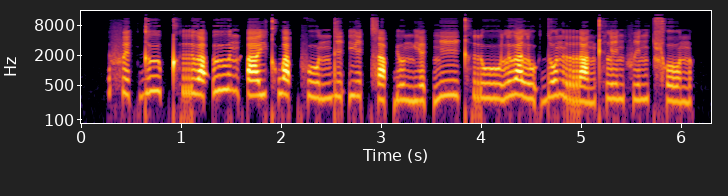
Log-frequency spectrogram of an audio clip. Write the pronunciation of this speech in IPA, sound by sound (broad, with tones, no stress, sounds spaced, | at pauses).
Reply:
f e˨˩ k̚ d ɯː˥˩ p̚ kʰ r ɯ˧ a̯ ʔ ɯː˥˩ n ʔ a˦˥ j kʰ w a˦˥ p̚ f u˩˦ n d i˦˥ ʔ j i˦˥ t̚ s a˨˩ p̚ j ɯ˨˩ ŋ j e˨˩ k̚ ŋ iː˥˩ kʰ r uː˧ l ɯ˥˩ a̯ l u˨˩ ʔ d o˥˩ n r a˩˦ n kʰ l i˧ n f i˦˥ n t͡ɕʰ o˧ n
